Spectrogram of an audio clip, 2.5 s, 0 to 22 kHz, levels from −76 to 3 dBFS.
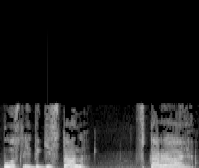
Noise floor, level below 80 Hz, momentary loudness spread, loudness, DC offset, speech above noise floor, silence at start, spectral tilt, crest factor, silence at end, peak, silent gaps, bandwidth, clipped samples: -41 dBFS; -34 dBFS; 12 LU; -13 LUFS; under 0.1%; 28 dB; 0.05 s; -5.5 dB/octave; 14 dB; 0.1 s; 0 dBFS; none; 8.8 kHz; under 0.1%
